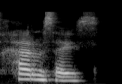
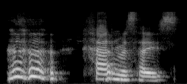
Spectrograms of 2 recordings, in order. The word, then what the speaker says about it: Hermeshuis: It's a horrible German-derived Dutchified mess. It's Hermeshuis. – Say that again. – Hermeshuis.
